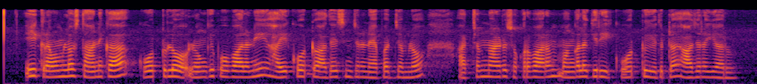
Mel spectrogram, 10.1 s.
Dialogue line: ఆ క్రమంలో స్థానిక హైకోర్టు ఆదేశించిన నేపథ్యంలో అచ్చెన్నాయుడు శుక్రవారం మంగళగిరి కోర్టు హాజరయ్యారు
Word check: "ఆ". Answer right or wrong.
wrong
